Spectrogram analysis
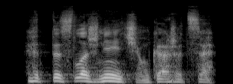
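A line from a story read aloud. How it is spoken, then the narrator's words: Muttered. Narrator (Russian): пробормотала она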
